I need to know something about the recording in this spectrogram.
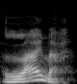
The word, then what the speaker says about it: Lima: Ohio City whose name is pronounced with a long I lima. Lima Ohio, not Lima.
